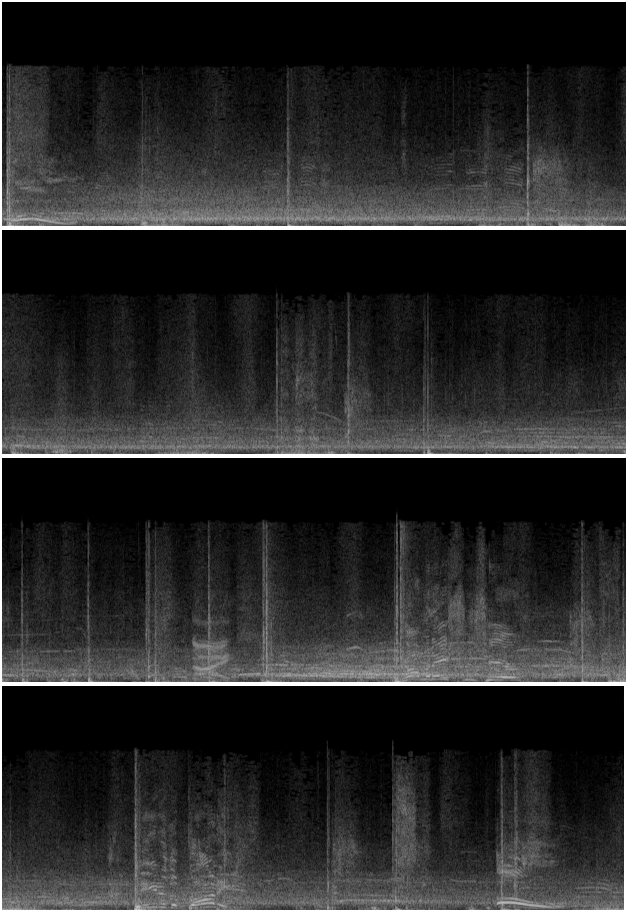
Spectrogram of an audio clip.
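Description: Punches thud and smack against bodies.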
